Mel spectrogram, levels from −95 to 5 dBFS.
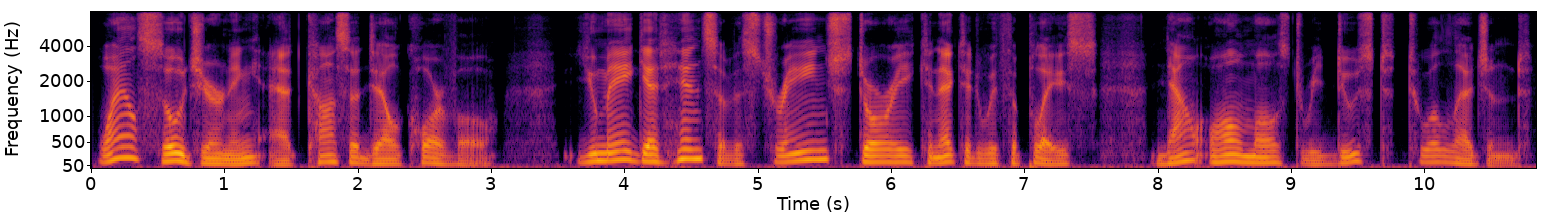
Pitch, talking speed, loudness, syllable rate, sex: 115 Hz, 125 wpm, -20 LUFS, 3.9 syllables/s, male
